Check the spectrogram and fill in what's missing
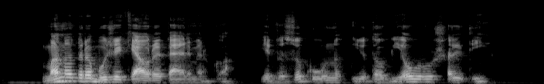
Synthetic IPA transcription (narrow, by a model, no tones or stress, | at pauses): mɑːnoːd̪ɾɐbʊʒʲɛɪkʲæˑʊɾɐɪpʲæˑɾʲmʲɛɾkoː | ɪɾʋʲɪsʊkuːnʊjʊt̪ɐʊbʲjɛʊɾuːʃɐlʲˑt̪ʲiː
